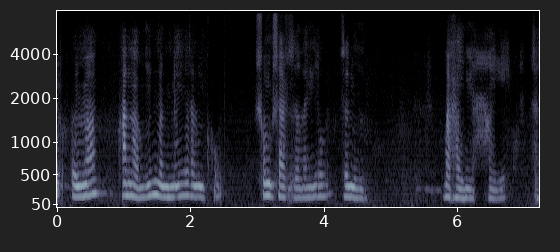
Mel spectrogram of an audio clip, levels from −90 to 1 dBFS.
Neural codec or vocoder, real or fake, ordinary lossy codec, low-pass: codec, 16 kHz, 1 kbps, FreqCodec, smaller model; fake; none; none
